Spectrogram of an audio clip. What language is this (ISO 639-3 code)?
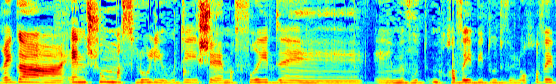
heb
